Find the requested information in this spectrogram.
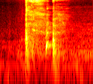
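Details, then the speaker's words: Adult coughing spasm of about three quick bursts, the first strongest; the person is still recovering from illness, with a hoarse, ratty voice. "rry, had a coughing spasm. Still not completely well. You can tell by my voice. It's kind of ratty."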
